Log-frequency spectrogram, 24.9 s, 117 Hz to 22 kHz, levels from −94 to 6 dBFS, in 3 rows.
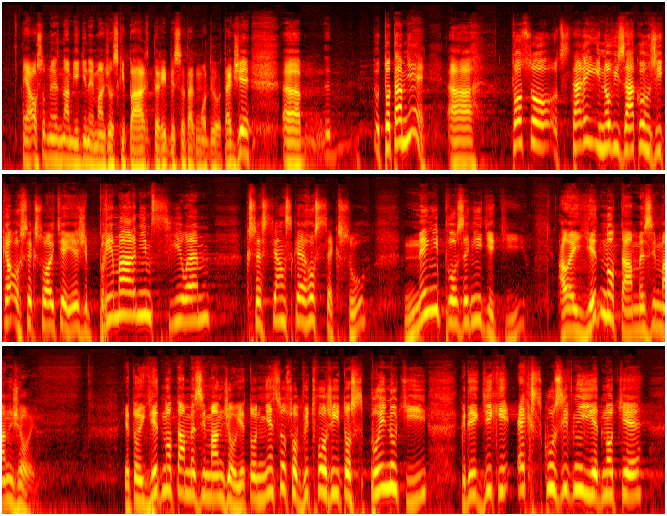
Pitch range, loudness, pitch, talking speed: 145-240 Hz, -21 LUFS, 215 Hz, 130 wpm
